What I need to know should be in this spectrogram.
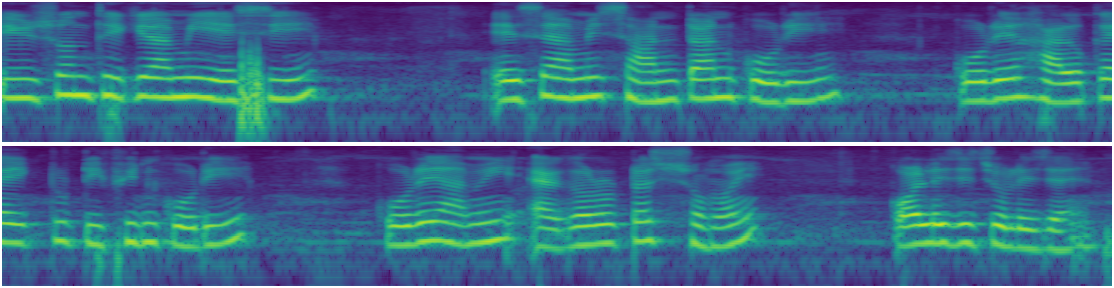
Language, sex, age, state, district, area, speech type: Bengali, female, 18-30, West Bengal, Paschim Medinipur, rural, spontaneous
